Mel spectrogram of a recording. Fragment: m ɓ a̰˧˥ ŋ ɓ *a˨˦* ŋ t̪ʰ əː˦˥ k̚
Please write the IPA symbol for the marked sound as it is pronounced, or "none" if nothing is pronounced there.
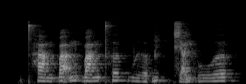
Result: a˨˦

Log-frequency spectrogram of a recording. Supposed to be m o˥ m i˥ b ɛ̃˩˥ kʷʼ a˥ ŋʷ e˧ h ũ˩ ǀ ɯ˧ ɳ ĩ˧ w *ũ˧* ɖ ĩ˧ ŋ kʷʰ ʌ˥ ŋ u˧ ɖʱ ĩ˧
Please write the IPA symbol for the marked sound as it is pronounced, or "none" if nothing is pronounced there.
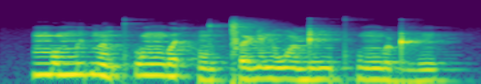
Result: ũ˧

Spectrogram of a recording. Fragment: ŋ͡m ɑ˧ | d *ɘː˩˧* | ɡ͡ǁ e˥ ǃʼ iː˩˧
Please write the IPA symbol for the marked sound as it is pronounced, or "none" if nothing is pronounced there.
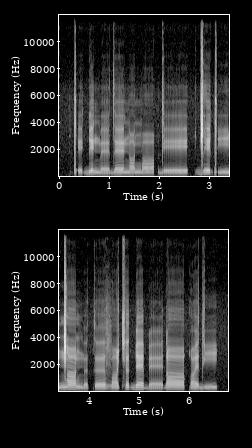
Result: eː˩˧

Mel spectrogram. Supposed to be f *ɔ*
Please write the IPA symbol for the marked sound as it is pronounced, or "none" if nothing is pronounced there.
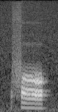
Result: ɔ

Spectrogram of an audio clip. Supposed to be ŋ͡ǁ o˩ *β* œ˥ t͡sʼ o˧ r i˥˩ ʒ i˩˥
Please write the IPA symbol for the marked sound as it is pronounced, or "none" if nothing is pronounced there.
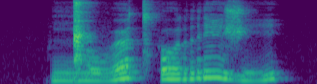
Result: β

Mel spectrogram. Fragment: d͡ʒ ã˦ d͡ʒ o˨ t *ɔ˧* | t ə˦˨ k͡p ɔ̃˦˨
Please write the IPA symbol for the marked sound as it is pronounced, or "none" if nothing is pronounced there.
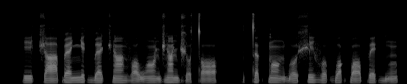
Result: ɔ˧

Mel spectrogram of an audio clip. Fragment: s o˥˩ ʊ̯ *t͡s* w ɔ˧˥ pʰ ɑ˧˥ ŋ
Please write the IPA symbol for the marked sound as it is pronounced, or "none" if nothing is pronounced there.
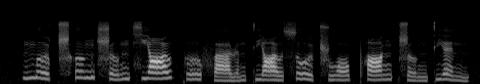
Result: ʈ͡ʂ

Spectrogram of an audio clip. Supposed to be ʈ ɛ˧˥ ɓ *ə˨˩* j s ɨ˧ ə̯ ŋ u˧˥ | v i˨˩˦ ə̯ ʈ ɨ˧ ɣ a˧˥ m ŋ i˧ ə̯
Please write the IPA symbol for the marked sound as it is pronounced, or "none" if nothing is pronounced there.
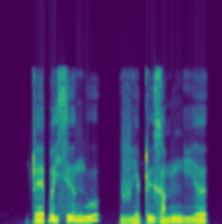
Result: ə˧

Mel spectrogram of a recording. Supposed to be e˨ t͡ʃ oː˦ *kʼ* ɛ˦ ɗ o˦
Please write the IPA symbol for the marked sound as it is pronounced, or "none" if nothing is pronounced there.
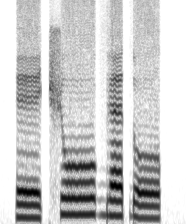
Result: ɡ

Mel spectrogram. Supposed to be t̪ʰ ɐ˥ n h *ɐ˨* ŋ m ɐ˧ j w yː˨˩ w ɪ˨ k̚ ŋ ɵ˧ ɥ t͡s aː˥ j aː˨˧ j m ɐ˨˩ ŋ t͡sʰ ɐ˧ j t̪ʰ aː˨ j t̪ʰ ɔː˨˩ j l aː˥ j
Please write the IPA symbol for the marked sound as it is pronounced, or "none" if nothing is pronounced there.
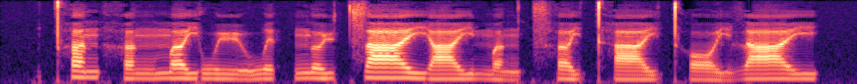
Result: ɐ˨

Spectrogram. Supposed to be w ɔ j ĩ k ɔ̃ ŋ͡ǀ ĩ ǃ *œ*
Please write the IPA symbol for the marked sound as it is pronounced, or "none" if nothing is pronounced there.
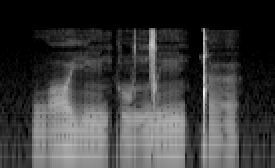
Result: œ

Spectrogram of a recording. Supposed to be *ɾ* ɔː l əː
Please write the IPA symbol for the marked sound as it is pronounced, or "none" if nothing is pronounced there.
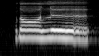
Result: ɾ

